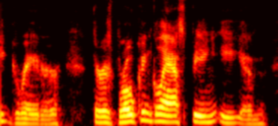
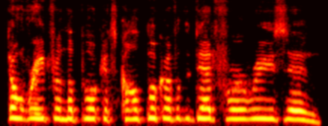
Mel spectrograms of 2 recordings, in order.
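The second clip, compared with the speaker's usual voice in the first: higher, urgent warning voice; cameo warning; 9 semitones higher than usual. Retold or imitated. Retelling the Bruce Campbell cameo as a higher, urgent warning. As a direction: warn them off the book.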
